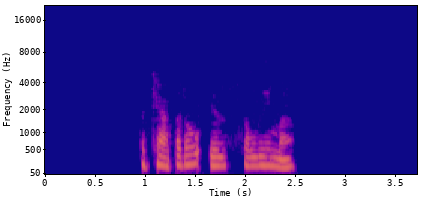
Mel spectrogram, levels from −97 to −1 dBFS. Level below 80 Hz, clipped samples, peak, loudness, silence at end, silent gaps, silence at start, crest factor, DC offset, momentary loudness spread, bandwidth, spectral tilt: -90 dBFS; under 0.1%; -28 dBFS; -45 LUFS; 1.25 s; 1.59-1.65 s; 0.95 s; 18 dB; under 0.1%; 8 LU; 5.2 kHz; -10 dB/octave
